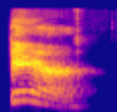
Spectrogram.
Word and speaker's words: Bear: pronounced it right because some people put an l in there it's not blair it's fair and i messed it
